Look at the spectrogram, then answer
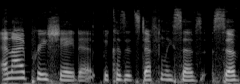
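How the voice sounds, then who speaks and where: With an Australian accent, a woman talks at a very fast pace on a very clean recording with a silent background. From Melbourne, Australia (Caulfield). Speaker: podcast co-host. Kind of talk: podcast interview.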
